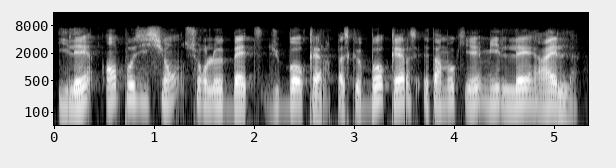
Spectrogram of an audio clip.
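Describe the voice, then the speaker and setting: A man's voice: a little high, fairly even intonation, creaky, fairly bright tone, lo-fi sound. Man teaching cantillation, chanting examples. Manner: explains rules step by step, then chants Hebrew examples slowly. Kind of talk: explanatory lesson with chanted examples.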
